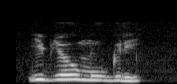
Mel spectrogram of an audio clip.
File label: "yibeo-mugri", mos-en; early in the morning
